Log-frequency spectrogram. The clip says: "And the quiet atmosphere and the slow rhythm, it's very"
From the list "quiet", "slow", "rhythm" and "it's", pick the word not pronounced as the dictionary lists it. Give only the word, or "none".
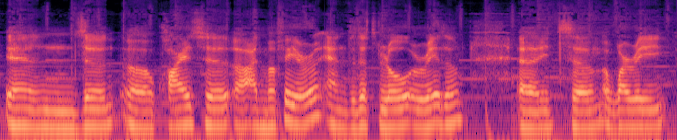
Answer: rhythm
